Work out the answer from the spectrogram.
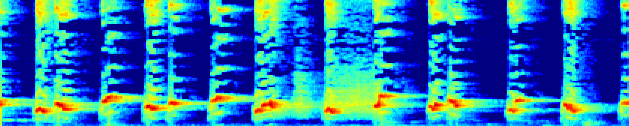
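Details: Long 'ropelan' song of a sooty-headed bulbul, suitable as a master for tutoring other birds: brisk chain of bright whistled and chattering notes, about one every third of a second, varied in pitch and unbroken.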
